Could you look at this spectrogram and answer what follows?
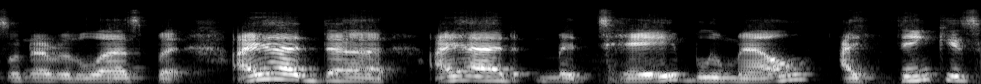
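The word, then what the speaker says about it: Matěj: camp last year, and that's how he pronounced his first name was Matej.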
